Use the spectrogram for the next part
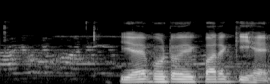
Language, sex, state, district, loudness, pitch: Hindi, male, Rajasthan, Bikaner, -16 LUFS, 125 Hz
